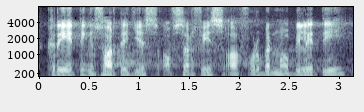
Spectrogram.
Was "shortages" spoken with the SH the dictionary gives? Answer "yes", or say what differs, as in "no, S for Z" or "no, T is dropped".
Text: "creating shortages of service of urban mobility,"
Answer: no, S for SH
